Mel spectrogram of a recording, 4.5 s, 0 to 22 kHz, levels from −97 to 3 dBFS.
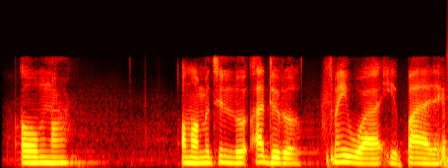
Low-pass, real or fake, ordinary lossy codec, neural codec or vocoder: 5.4 kHz; fake; none; codec, 16 kHz, 1 kbps, X-Codec, HuBERT features, trained on balanced general audio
